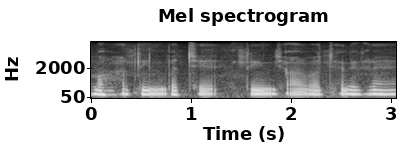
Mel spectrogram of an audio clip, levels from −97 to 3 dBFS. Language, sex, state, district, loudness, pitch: Hindi, female, Goa, North and South Goa, -16 LUFS, 160 Hz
